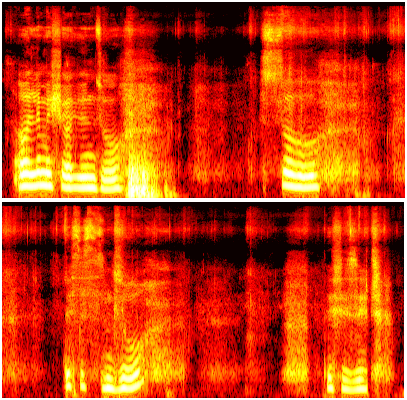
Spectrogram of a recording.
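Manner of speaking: winded, panting, out of breath. Showing the nzo plant during harvest season in Ukambani, out of breath and panting. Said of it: "I'm already panting".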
